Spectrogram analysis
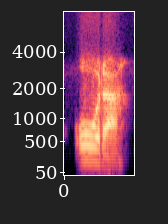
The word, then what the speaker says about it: hora: pronouncing them right so this is as you know the ace is a silent letter so we shouldn't pronounce it so order we use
